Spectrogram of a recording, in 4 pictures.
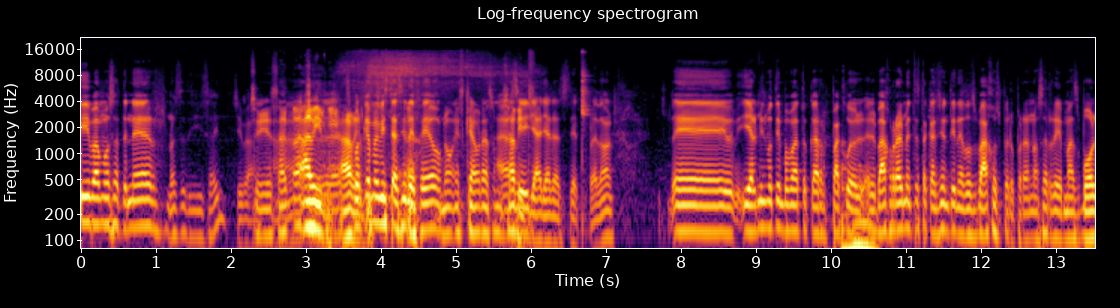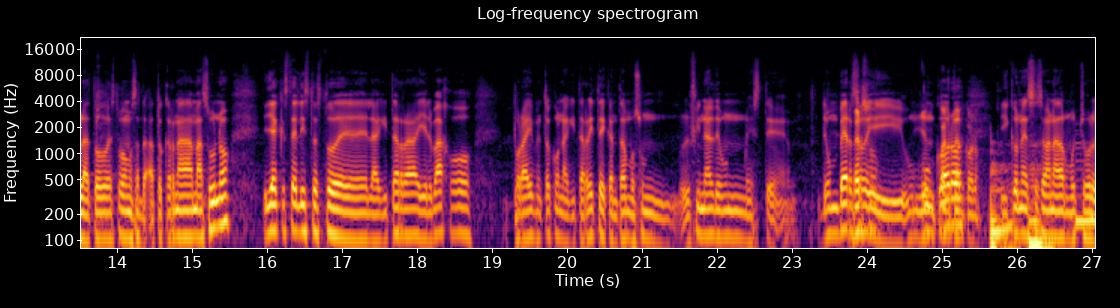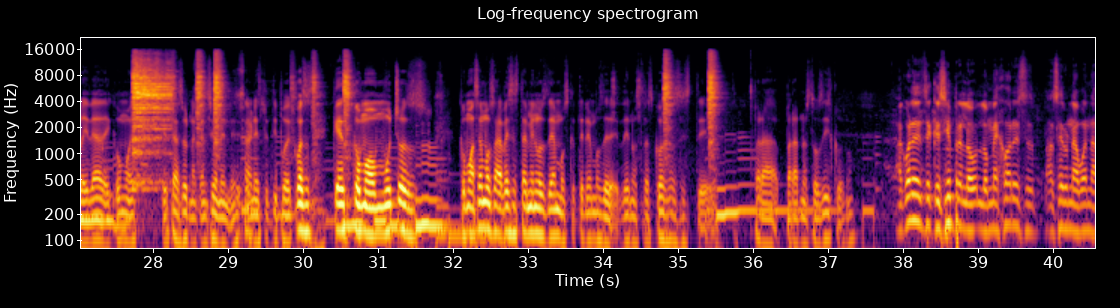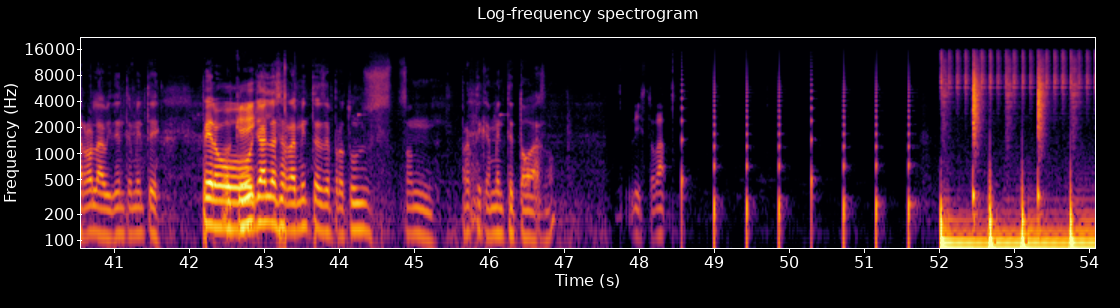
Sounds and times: Speech: 0.0s - 7.1s, 7.8s - 18.7s, 19.3s - 41.6s, 42.2s - 46.9s, 47.9s - 48.4s.

